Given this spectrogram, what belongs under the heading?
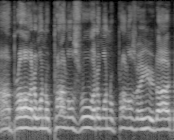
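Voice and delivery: frightened big man voice, scared and backing down. Retelling how the big guy who owed money backed down: imitating a scared guy. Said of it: "big ass fool gets all scared, like".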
